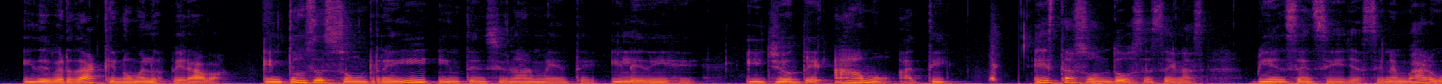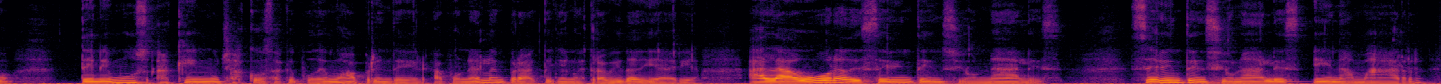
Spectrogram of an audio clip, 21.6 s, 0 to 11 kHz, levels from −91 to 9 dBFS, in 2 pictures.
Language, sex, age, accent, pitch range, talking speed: Spanish, female, 30-49, American, 145-180 Hz, 145 wpm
